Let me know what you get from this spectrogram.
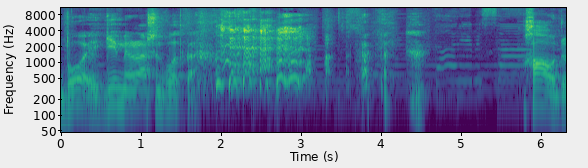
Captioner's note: laugh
